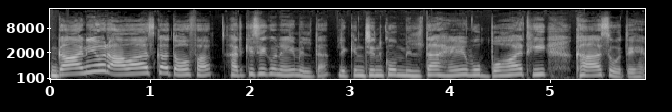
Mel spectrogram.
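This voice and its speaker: A woman's fairly high-pitched voice, a normal speaking voice. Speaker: radio host. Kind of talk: radio talk show hosting.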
